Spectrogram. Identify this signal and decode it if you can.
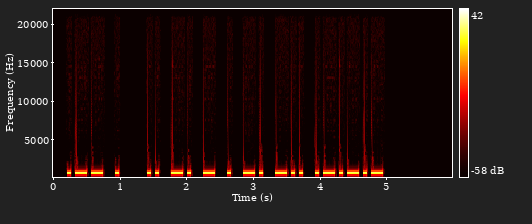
Morse code, heard as a keyed tone, about 20 wpm, 700 Hz. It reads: WE INTEND.
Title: Sentences from Top 1600 Words 20wpm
